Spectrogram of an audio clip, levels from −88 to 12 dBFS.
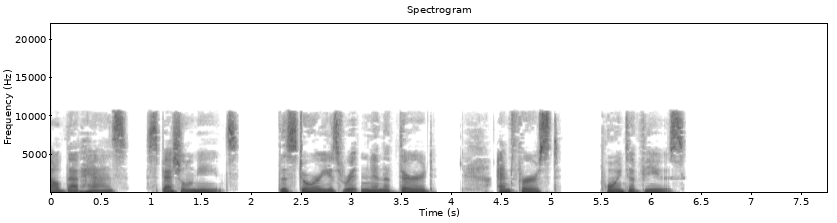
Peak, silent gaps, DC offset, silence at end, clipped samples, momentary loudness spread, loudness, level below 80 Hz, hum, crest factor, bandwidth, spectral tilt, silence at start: -8 dBFS; 1.89-2.25 s, 3.90-4.08 s, 5.20-5.40 s; under 0.1%; 1.45 s; under 0.1%; 10 LU; -24 LUFS; -60 dBFS; none; 16 dB; 11 kHz; -4.5 dB/octave; 0 s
